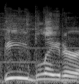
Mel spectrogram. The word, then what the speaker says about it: B-Blader: He is a B-Blader. Actually, they would pronounce it a B-E-E Blader, but here is just the regular letter B.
